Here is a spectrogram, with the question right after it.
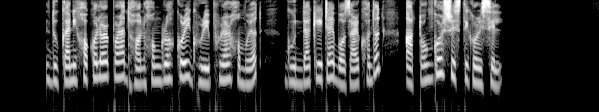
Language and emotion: Assamese, fearful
